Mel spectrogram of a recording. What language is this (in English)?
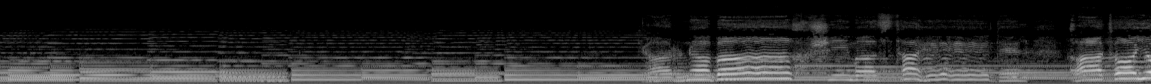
Persian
